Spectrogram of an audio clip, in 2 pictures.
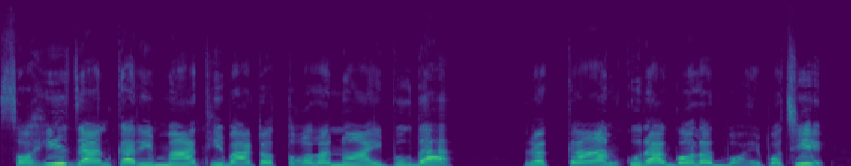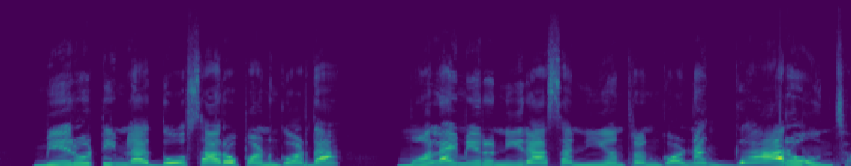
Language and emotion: Nepali, angry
